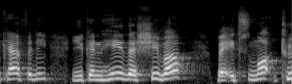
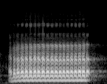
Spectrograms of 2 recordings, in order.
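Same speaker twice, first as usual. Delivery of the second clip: long trilled rrrr; rolled r. Shown as a demonstration. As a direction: let the tongue shiver, rrrr. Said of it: "that's what you call the shiver".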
